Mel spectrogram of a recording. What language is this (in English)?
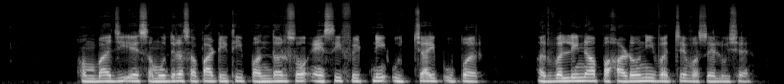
Gujarati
